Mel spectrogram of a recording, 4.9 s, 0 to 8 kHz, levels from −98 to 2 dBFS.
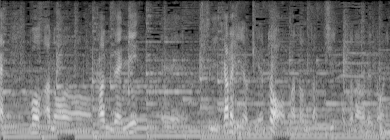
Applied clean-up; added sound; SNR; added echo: none; none; none; none.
